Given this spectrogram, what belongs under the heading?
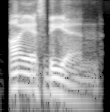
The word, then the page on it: ISBN: British English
